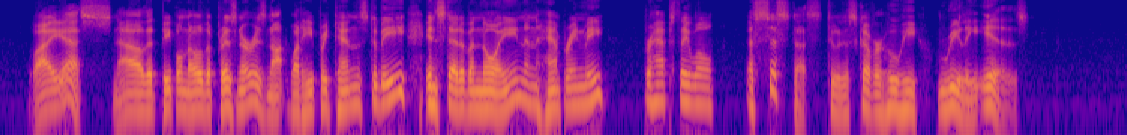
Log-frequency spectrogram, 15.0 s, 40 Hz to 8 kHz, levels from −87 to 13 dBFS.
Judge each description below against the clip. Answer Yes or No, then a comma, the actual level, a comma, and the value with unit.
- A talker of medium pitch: No, low, 115 Hz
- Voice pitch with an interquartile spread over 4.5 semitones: No, average, 3.8 semitones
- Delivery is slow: Yes, slow, 130 wpm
